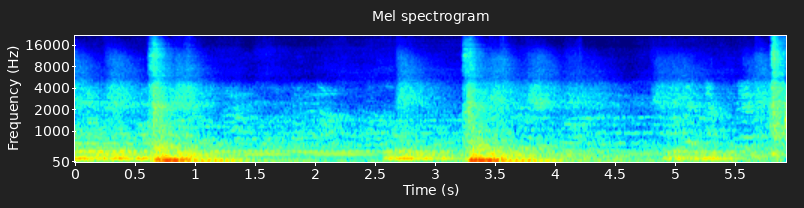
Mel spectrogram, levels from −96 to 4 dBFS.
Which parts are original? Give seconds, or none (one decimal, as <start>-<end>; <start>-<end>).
2.3-4.4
